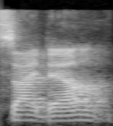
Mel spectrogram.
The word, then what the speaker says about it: Seidel: It's Seidel, kind of like, I'm sighing, but you know what?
